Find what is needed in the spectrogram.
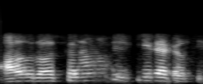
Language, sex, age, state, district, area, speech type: Odia, male, 60+, Odisha, Mayurbhanj, rural, conversation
